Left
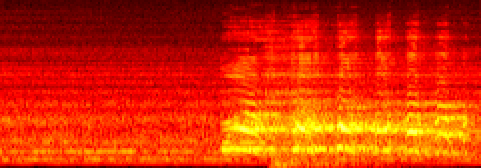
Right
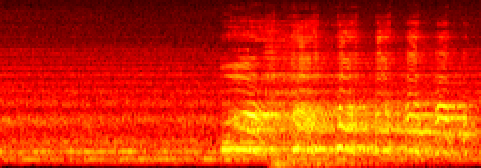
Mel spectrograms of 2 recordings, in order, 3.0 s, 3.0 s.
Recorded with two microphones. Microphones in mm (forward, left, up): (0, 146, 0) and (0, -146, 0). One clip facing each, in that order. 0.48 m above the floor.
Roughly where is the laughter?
Centre.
